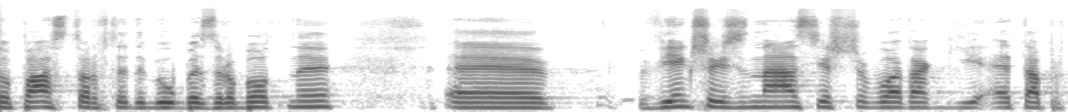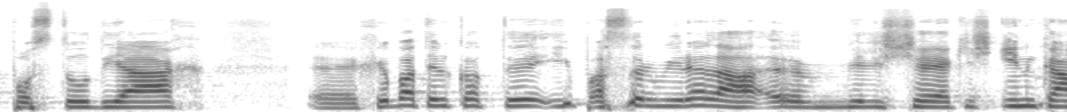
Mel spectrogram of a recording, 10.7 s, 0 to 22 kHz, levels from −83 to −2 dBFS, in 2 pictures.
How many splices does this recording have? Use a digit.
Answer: 0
